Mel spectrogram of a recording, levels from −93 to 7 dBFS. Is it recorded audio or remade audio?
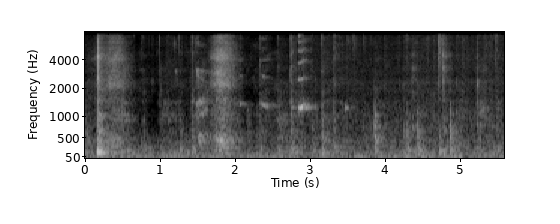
remade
